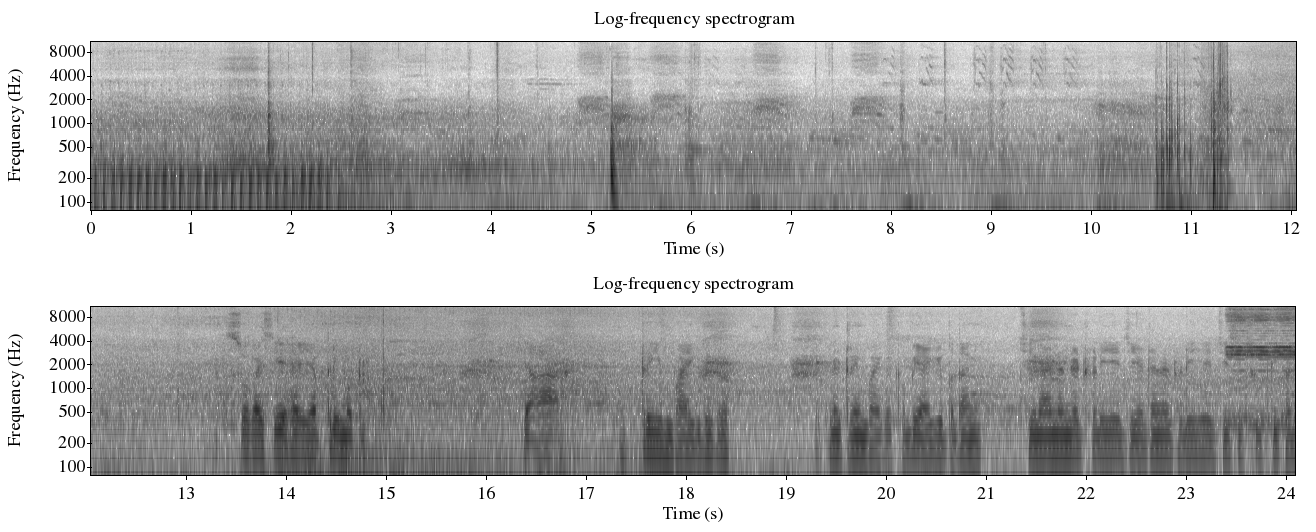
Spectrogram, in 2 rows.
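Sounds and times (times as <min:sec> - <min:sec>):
motorcycle engine idling: 0:00.0 - 0:04.9, 0:11.5 - 0:21.3
street background: 0:00.0 - 0:24.0
crows cawing: 0:03.0 - 0:03.6, 0:04.9 - 0:08.1, 0:15.5 - 0:17.3, 0:18.0 - 0:19.7, 0:21.4 - 0:21.9.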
